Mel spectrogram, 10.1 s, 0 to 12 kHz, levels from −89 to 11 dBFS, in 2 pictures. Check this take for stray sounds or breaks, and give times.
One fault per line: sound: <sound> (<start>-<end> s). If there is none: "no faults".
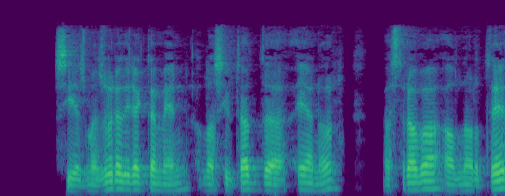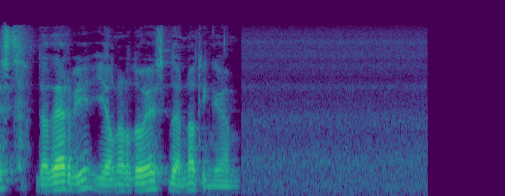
no faults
